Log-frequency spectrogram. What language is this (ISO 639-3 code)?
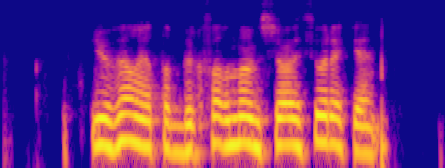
kab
